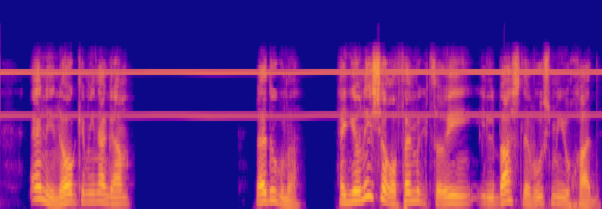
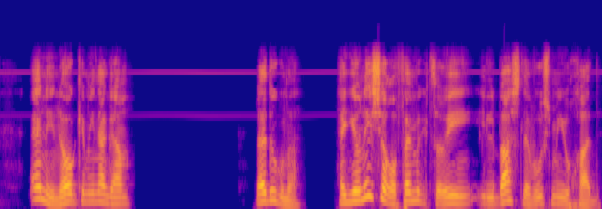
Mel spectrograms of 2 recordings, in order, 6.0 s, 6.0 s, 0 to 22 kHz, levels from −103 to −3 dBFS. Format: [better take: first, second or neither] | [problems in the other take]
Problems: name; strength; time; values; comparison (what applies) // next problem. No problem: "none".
second | high-pitched whine; loud; throughout; 5.5 kHz, 10 dB below the speech; faint in the second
